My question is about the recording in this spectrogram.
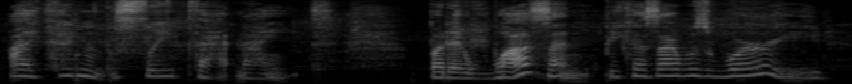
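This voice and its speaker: A woman's voice: medium pitch, a little slow, vocal fry, breathy edge. A woman reading a picture book aloud as a storyteller, expressively, with chatty, explanatory asides for young listeners.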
